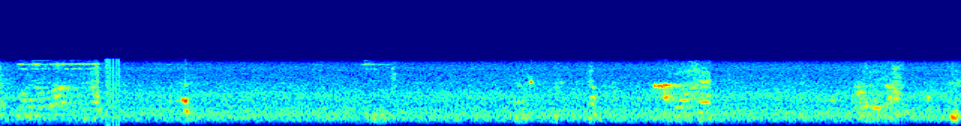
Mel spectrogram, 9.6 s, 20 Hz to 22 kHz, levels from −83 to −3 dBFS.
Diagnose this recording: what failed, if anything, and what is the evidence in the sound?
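Bit errors on the digital phone line flipped scattered bits in the G.711 samples, putting sharp ticks and crackle over the speech from 1.04 to 1.19 s.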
